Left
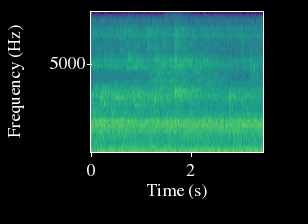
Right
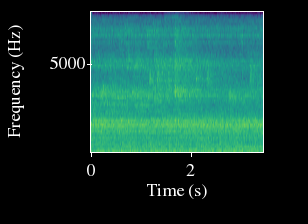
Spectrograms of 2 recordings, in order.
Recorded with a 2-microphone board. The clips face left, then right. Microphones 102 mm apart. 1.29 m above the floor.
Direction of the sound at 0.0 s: 10° right (ahead or behind).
